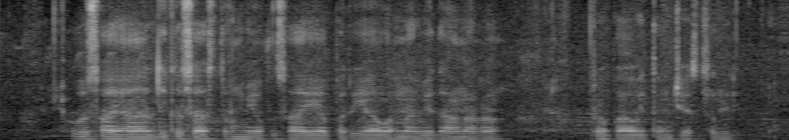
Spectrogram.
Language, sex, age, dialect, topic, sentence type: Telugu, male, 18-24, Central/Coastal, agriculture, statement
